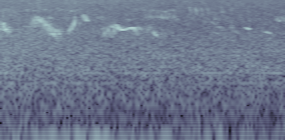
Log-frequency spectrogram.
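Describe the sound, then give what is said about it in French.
Faint birds call and chirp in short, scattered bursts over a steady wind by a lagoon in southern Spain, with no one speaking. “des oiseaux et des végétaux.”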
